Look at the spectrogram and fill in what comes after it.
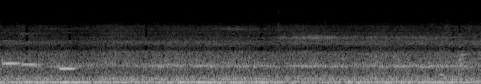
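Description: A 1980s commuter train running along the track, heard from inside the carriage: a steady low rumble with a faint steady whine. A few short high notes sound right at the start.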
